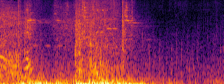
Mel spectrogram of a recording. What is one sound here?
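Heavy blasts and crackling bursts boom loudly.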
